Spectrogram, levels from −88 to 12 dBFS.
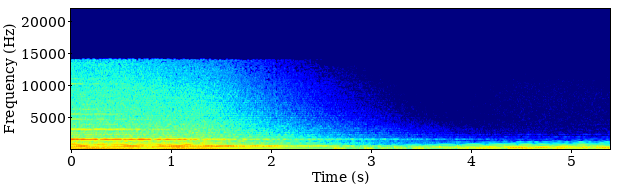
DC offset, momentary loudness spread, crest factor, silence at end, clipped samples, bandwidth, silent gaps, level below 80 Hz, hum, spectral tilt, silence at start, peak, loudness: under 0.1%; 20 LU; 16 dB; 0 s; under 0.1%; 14.5 kHz; none; -30 dBFS; none; -5 dB/octave; 0 s; -2 dBFS; -17 LUFS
